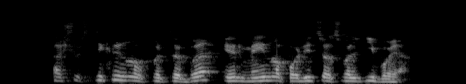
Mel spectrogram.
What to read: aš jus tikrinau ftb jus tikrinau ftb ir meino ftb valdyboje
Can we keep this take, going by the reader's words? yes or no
no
